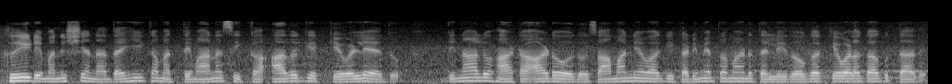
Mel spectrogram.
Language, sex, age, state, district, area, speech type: Kannada, male, 18-30, Karnataka, Shimoga, rural, spontaneous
